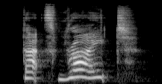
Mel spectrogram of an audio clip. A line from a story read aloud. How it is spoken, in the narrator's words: shouted the Queen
